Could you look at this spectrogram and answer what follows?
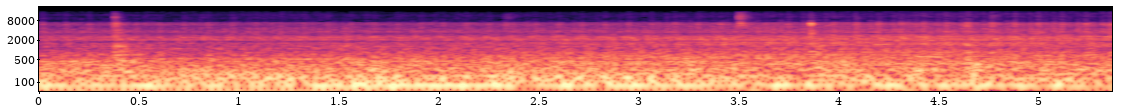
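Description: Eicher tractor's diesel engine running steadily, with a low, even engine note.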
